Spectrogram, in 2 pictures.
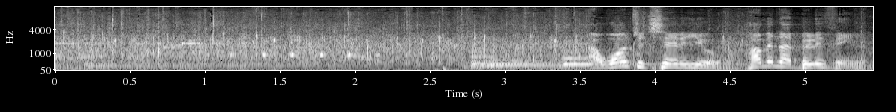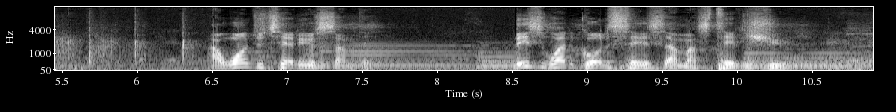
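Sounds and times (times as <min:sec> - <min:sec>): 
audience clapping in praise: 0:00.0 - 0:06.6
speech: 0:03.6 - 0:05.6, 0:06.5 - 0:07.7, 0:08.5 - 0:10.6.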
